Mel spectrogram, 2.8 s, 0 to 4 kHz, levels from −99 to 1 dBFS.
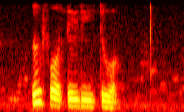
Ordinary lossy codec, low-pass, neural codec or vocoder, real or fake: Opus, 64 kbps; 3.6 kHz; none; real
